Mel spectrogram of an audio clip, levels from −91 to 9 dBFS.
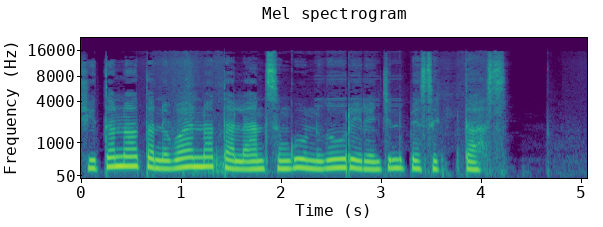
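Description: At 2.33 s a crude rate conversion begins, and it lasts to the end. The sample rate was changed by picking the nearest sample, with no filtering. Some samples are simply dropped. The pattern fits a change from 48 kHz to 44.1 kHz. The resulting error repeats on a fixed cycle and produces shifted, inharmonic copies of the speech. It sits roughly 25 dB below the speech. It sounds like a gritty, inharmonic fizz riding on loud and bright sounds.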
